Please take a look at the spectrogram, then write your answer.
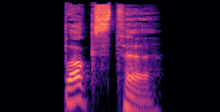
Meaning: inflection of boxen: 1. first/third-person singular preterite 2. first/third-person singular subjunctive II
- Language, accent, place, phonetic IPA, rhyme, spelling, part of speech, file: German, Germany, Berlin, [ˈbɔkstə], -ɔkstə, boxte, verb, De-boxte.ogg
